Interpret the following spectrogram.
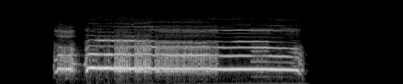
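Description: Rooster crowing: one short note, then a single long held call of about two seconds that sags slightly in pitch at the end.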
